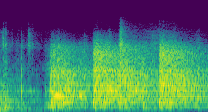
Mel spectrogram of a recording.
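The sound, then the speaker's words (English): A sergeant kicks a door open in a tunnel: a few soft knocks, then a loud, heavy thud that bursts into a sustained crashing clatter, with further banging impacts over about two seconds. “He kicked the door open and blasted the lantern from the table beyond it.”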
